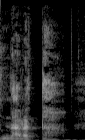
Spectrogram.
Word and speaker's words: Naruto: If you get the Japanese subtitles, it's Naruto. It's not even. They don't even really pronounce the O. It's Naruto.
